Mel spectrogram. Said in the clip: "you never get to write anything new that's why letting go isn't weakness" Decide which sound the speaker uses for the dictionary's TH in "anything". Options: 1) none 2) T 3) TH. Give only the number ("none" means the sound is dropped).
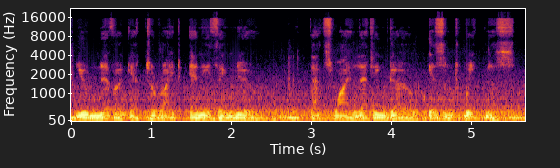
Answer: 3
